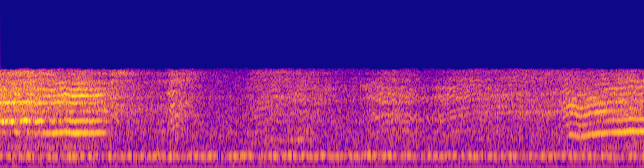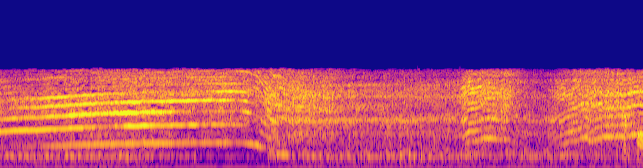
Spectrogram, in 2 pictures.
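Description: Nitro RC car's small two-stroke glow engine revving as the car drives, a high buzzing whine. About halfway through, a long rise in pitch holds for a few seconds and then drops off suddenly. Shorter rising revs come near the end.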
